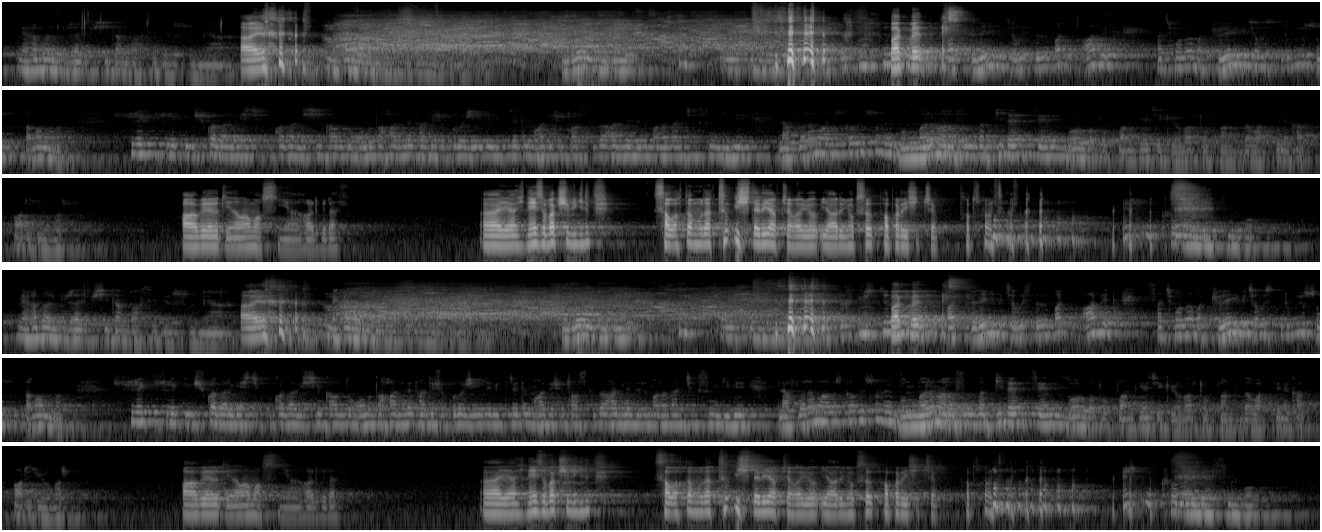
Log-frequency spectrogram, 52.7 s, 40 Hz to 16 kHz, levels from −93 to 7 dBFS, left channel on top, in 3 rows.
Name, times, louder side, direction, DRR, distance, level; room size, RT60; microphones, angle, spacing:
voice 1, 0.2-3.1 3.5-3.6 4.0-6.5 7.3-8.7 9.0-9.2 9.6-10.7 11.2-15.1 15.4-18.4 18.7-34.9 35.3-36.0 48.3-49.3 50.1-51.8, right 1 dB, 50° right, 6 dB, 2.4 m, -51 dB
voice 2, 3.2-4.1 5.3-6.0 6.5-6.6 10.0-11.3 11.8-12.8 37.6-39.6 41.6-43.3 43.8-47.6 48.1-48.7 50.7-51.3, left 6 dB, 75° left, 18 dB, 0.5 m, -37 dB
Crowd, 4.3-11.6, left 5 dB, 90° left, 1.2 m, -47 dB
25.0 x 17.5 x 6.9 m, 2.4 s
head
